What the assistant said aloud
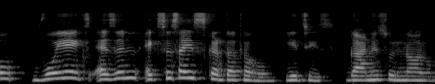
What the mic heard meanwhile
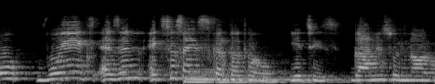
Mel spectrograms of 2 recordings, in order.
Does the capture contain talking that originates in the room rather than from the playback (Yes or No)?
Yes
